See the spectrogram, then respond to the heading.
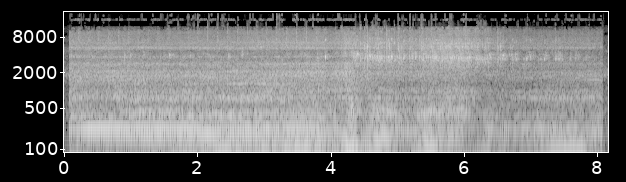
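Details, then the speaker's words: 1995 Camaro during revival, started to warm up and test fans: thin steady high squeal over a rough idle with some rattle from the front of the engine; worn water pump bearing. "but i'm thinking about just starting the car and letting them warm up something makes a horrible noise up here and i try to track that down"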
